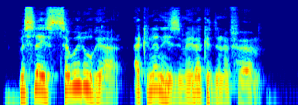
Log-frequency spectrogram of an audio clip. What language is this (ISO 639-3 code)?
kab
